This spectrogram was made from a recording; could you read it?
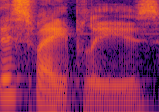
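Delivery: synthetic, electronic machine announcer voice. Narrator voices a drone directing the party's car: electronic voice. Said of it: "An electronic voice will say".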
